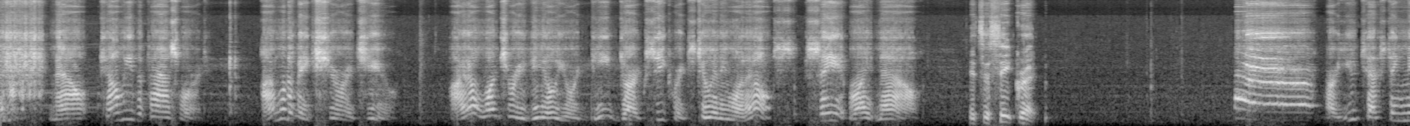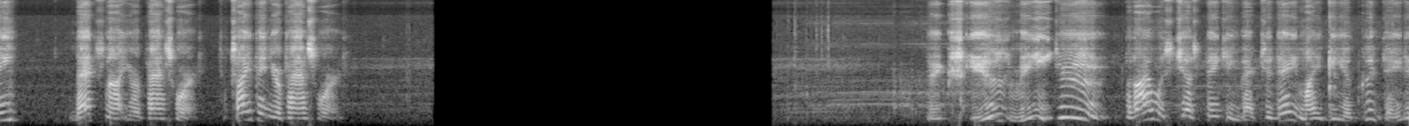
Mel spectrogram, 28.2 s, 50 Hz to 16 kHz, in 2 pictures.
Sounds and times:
Speech: 0.0 - 10.5, 13.2 - 17.6, 23.4 - 28.1.

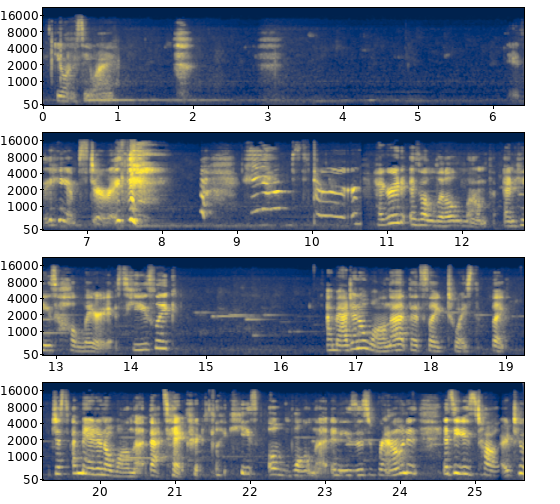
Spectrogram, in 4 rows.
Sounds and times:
Speech: 0.1 - 1.0, 6.3 - 7.7, 9.1 - 14.6, 16.6 - 25.6.

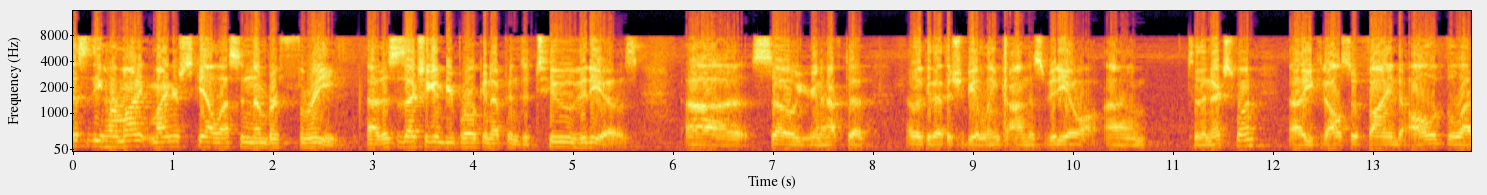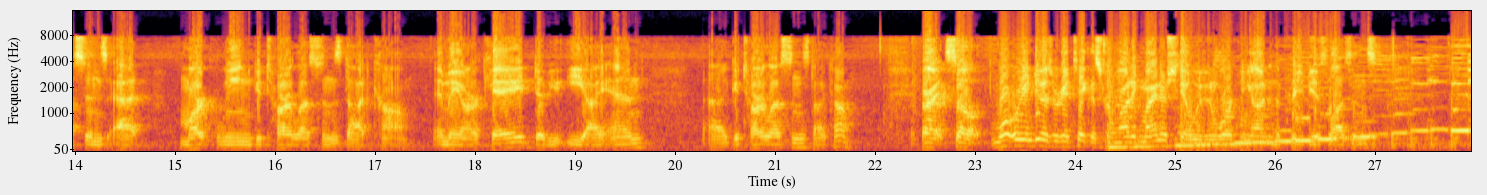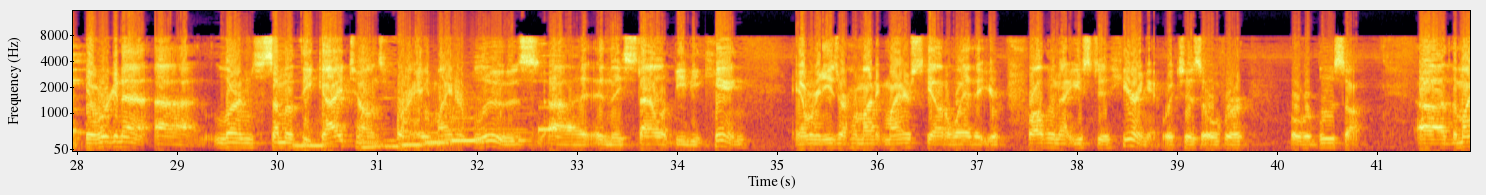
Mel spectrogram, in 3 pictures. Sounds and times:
Speech: 0.0 - 27.1, 28.1 - 41.9
Music: 24.3 - 28.5, 30.1 - 33.2.

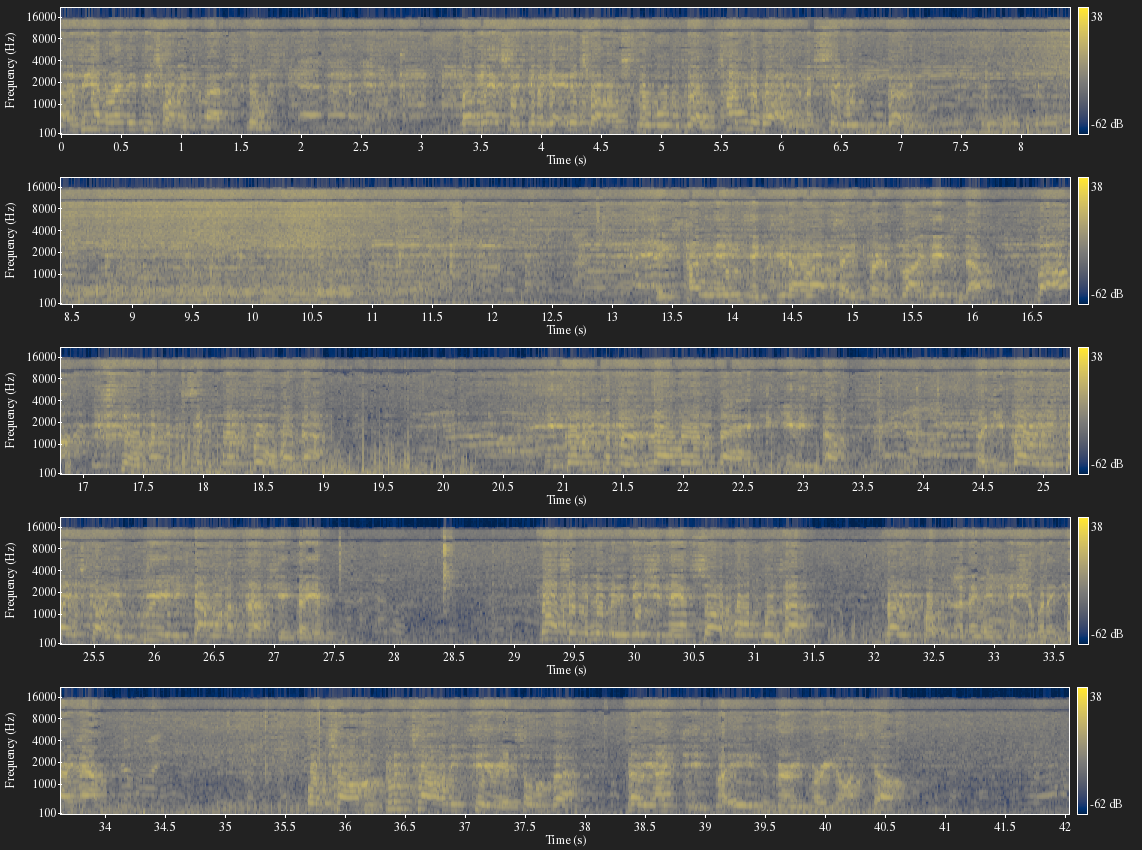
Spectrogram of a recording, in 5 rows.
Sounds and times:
Speech: 0.0 - 7.5, 11.9 - 19.1, 20.8 - 23.4, 24.4 - 34.7, 35.4 - 42.0
Race car, auto racing: 0.0 - 42.0
Music: 1.8 - 3.8, 6.6 - 22.3, 23.4 - 26.4
Accelerating, revving, vroom: 7.3 - 12.0, 34.4 - 36.4, 39.3 - 40.7.

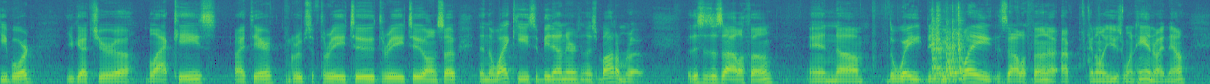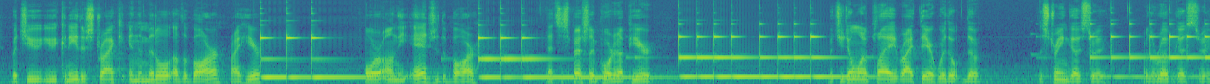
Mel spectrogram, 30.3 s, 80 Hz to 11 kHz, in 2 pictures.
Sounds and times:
Glockenspiel: 18.4 - 19.8, 21.1 - 26.4, 28.0 - 30.2.

